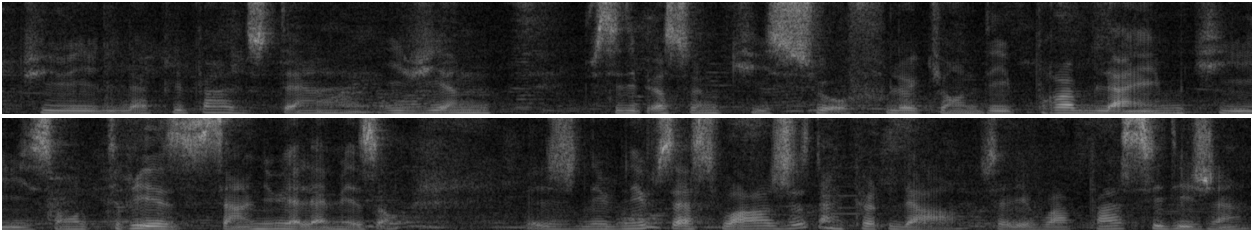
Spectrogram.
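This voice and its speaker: Fairly slow speech from a woman amid noticeable background noise. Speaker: senior volunteer. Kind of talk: testimony. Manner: halting.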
